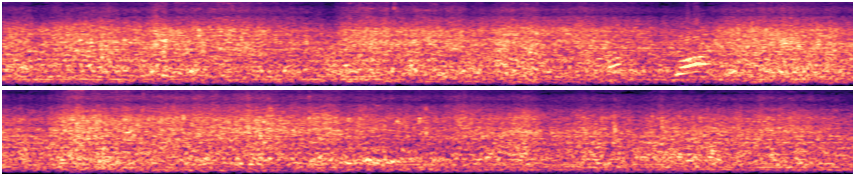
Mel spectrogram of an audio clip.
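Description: Water splashes and sloshes as a creature swims through it.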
